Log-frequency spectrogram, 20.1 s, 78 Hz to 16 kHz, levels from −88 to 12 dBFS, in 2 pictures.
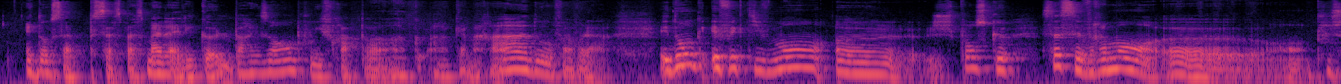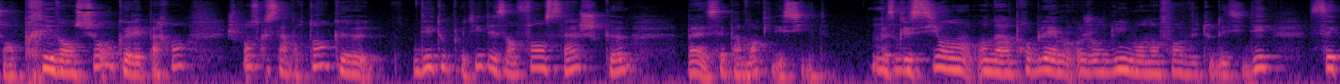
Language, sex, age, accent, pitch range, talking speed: French, female, 60-79, French, 150-195 Hz, 215 wpm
